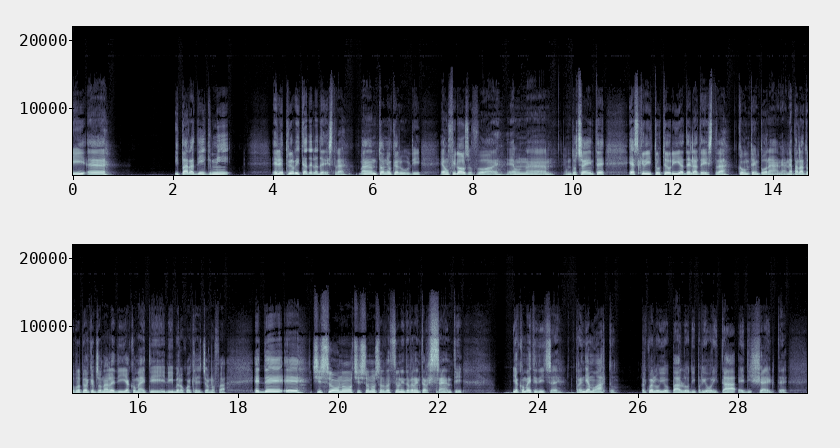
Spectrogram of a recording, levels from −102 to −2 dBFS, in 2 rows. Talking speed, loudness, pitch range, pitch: 125 wpm, -25 LUFS, 90-130 Hz, 105 Hz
